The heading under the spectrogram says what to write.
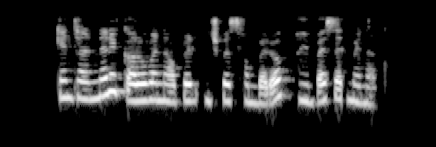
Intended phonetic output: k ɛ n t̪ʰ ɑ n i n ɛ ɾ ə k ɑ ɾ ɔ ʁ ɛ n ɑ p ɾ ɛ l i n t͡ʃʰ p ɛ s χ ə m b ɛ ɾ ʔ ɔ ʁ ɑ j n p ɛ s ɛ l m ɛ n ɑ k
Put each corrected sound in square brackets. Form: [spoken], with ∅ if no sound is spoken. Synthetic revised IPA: k ɛ n t̪ʰ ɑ n i n ɛ ɾ ə k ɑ ɾ ɔ ʁ ɛ n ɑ p ɾ ɛ l i n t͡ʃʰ p ɛ s χ ə m b ɛ ɾ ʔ ɔ [v] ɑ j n p ɛ s ɛ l m ɛ n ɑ k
